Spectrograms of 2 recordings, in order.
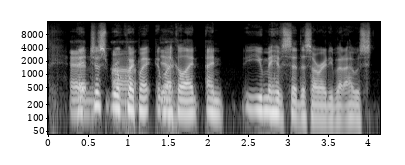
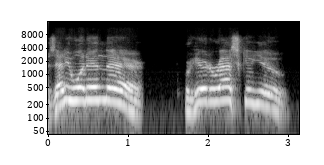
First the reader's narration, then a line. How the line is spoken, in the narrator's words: going to yell in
